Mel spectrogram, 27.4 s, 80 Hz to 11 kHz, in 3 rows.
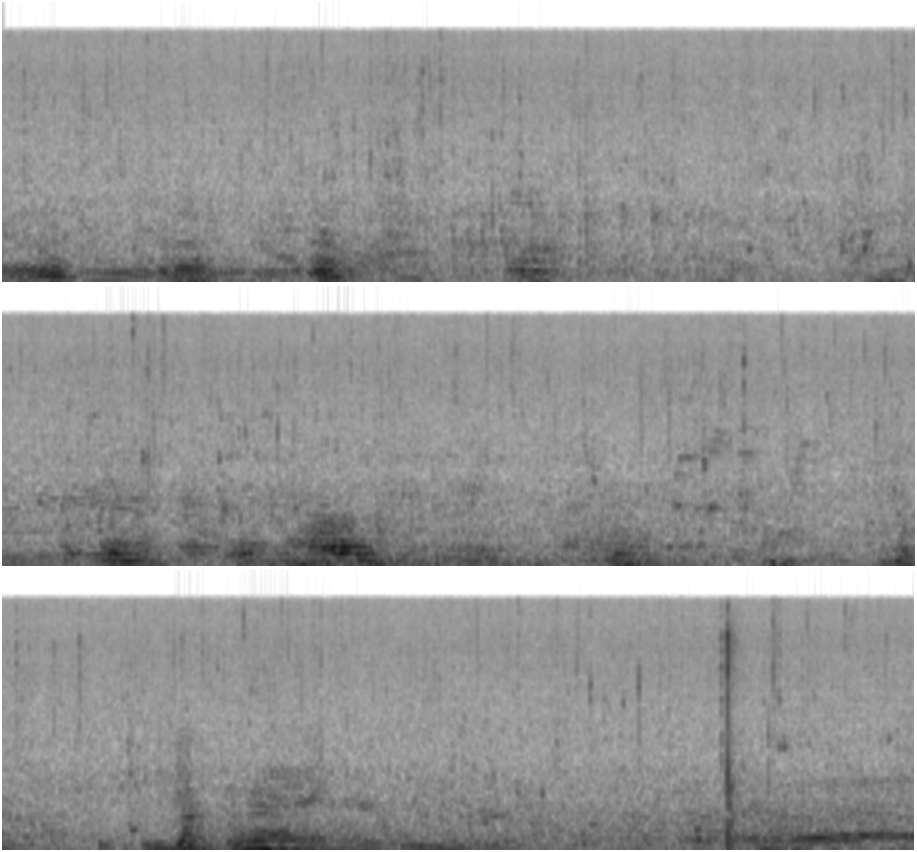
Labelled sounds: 16.1	16.5	humpback whale, 1.5 to 2.0 kHz

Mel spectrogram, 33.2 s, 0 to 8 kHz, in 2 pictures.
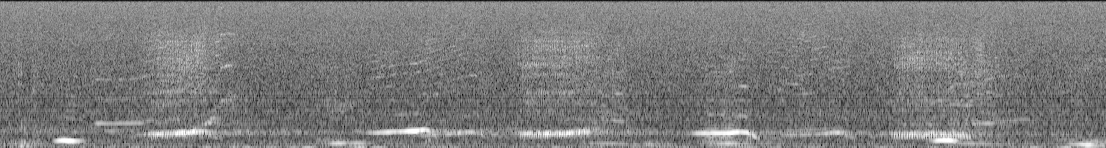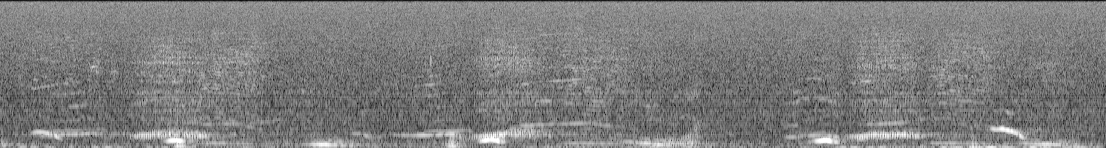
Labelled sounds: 3.3	3.6	humpback whale, 0.83 to 1.1 kHz
7.8	8.1	humpback whale, 1.9 to 2.2 kHz
17.1	17.9	humpback whale, 0.80 to 1.3 kHz
24.7	25.3	humpback whale, 1.3 to 3.9 kHz
28.5	29.1	humpback whale, 0.86 to 1.1 kHz

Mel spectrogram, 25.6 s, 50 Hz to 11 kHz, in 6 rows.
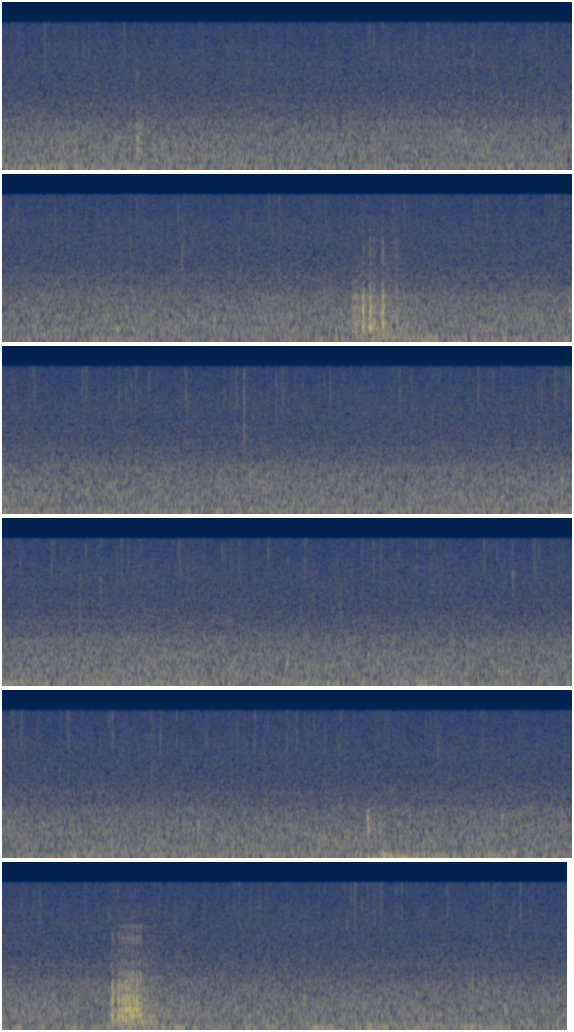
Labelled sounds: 22.2	22.5	croaking sound likely from a nearby submerged object, 2.5 to 3.5 kHz

